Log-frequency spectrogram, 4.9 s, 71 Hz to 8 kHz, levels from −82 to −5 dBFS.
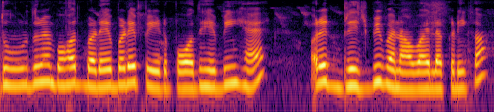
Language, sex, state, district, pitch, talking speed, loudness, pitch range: Hindi, female, Assam, Sonitpur, 220 Hz, 230 wpm, -16 LUFS, 200-240 Hz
